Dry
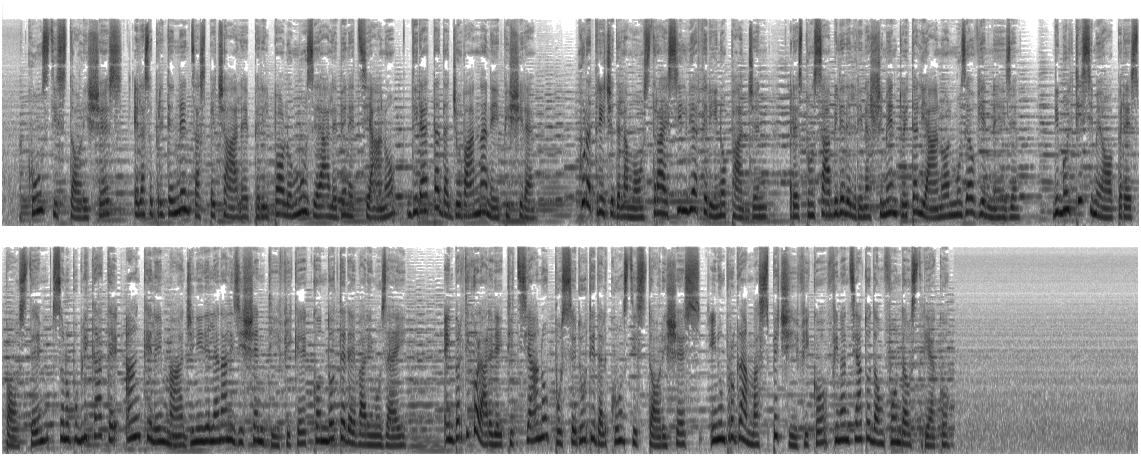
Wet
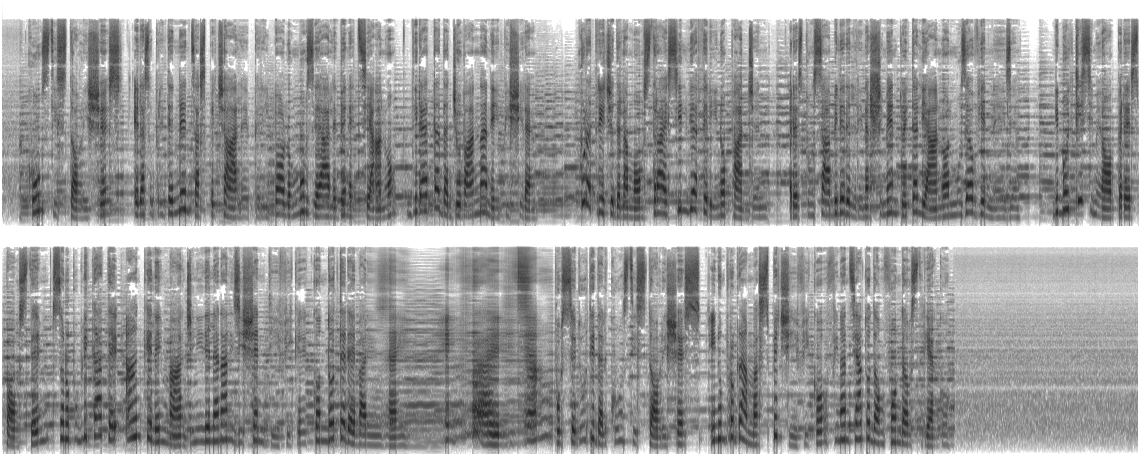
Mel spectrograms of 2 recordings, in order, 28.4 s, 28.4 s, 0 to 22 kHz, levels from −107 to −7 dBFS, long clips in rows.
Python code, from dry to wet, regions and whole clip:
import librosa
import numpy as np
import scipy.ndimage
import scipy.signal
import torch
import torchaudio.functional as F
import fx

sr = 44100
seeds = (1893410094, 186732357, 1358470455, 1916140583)

y = fx.chain(x, sr, fx.spec_blur(span_ms=100.0),
    fx.comb(ms=5.5, depth=0.43), at=(18.77, 21.12))
y = scipy.signal.sosfilt(scipy.signal.bessel(2, 770.0, 'highpass', norm='mag', fs=sr, output='sos'), y)
y = fx.notch(y, sr, hz=1200.0, q=9.6)
y = fx.level_steps(y, sr, step_db=14)
y = y * librosa.db_to_amplitude(6.0)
